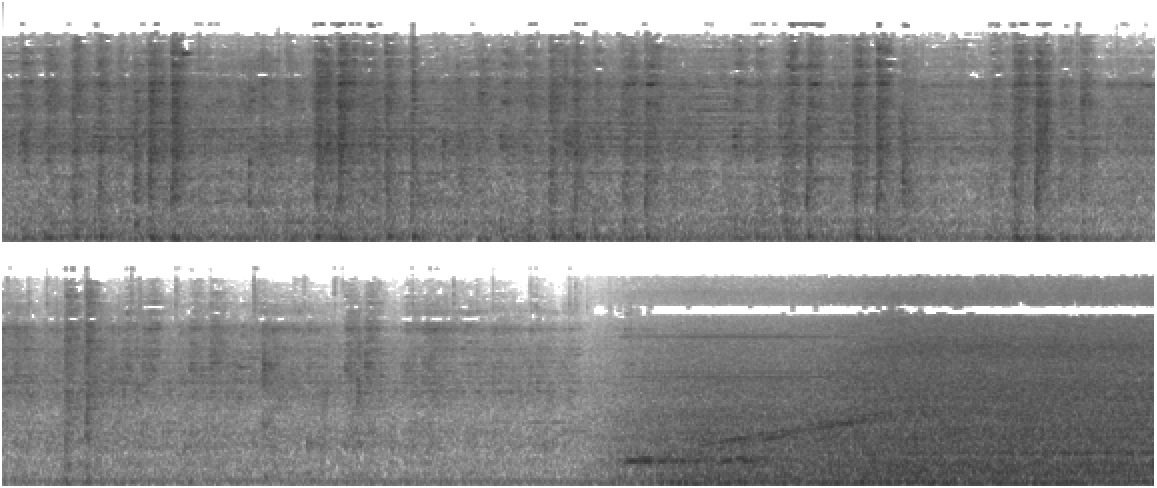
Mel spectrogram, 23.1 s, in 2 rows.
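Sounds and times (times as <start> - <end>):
wheels clacking over rail joints: 0.0 - 17.4
train rumble: 0.0 - 23.0.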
